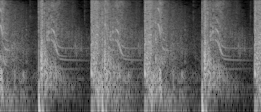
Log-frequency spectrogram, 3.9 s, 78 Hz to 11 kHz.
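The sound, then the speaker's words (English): Dual-wielded Glock 19 and MK-23 pistols fire in a video game, producing a series of loud, sharp gunshots at a steady, evenly spaced pace. Each crack trails off into a short decay before the next shot. “15 in your Glock 19 and 12 in your MK-23. Dual-wielding pistols do not track average damage. This tells you ammo, so now if I shoot...”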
